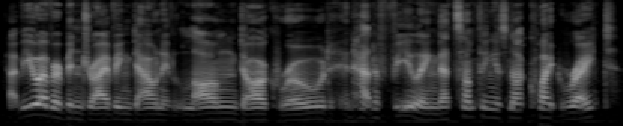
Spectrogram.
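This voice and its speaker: A courteous, menacing male demon of the radio for an ASMR roleplay. His mid-pitched voice has a creaky, gravelly edge. He draws out his phrases like a genteel showman, teasing and faintly threatening, in a very dry, intimate space. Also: animated, a bit bright, no room sound. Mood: showman-like, sly. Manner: genteel, mock-polite, teasing, drawn-out theatrical phrasing. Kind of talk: theatrical ASMR roleplay monologue.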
